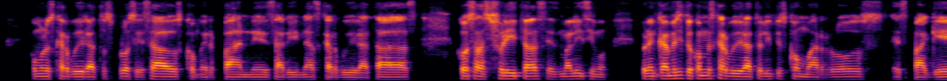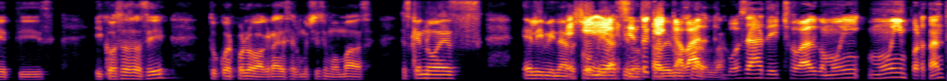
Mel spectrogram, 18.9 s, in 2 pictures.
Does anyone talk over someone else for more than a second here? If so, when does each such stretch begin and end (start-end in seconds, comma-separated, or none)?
15.1-16.7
